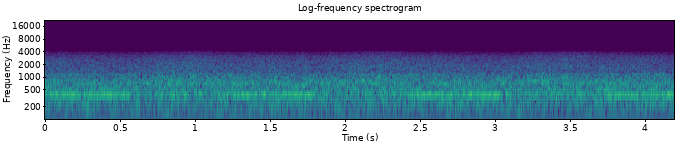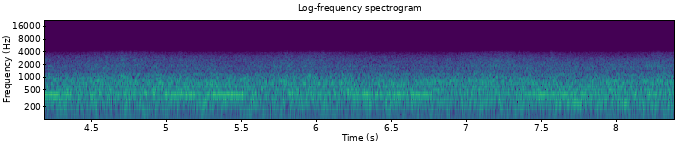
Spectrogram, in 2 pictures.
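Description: Muller Martini Prima saddle-stitching line running: a steady mechanical clatter from the gathering chain and stitching head, with a tone that comes and goes about once a second.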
